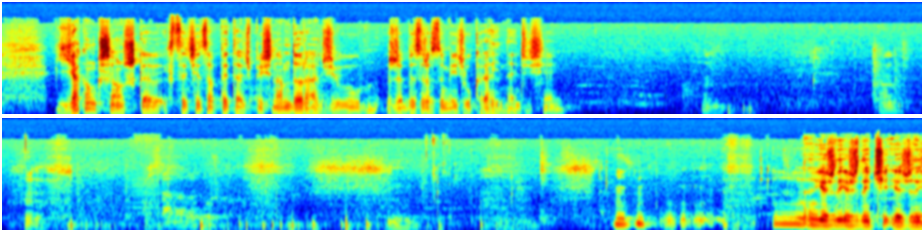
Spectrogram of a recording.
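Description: A middle-aged man speaks calmly into a microphone in a small echoing room.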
